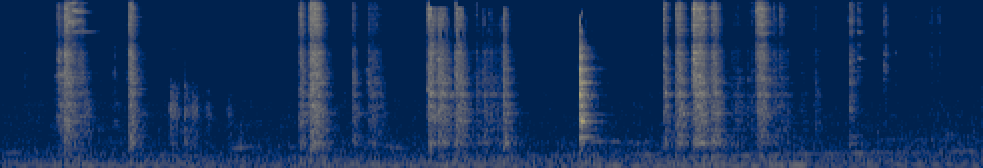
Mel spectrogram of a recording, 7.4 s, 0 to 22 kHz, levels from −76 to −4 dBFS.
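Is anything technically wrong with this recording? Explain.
Yes. From 3.01 to 4.42 s there is a Bluetooth SBC bit pool drop: the link ran short, so the encoder spent far fewer bits, which fits a fall from bit pool 28 to about 13 and roughly 102 kbps. High sub-bands starve, so treble dulls and gritty noise rises. A spectrogram shows the top band emptying, with speckled noise below.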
